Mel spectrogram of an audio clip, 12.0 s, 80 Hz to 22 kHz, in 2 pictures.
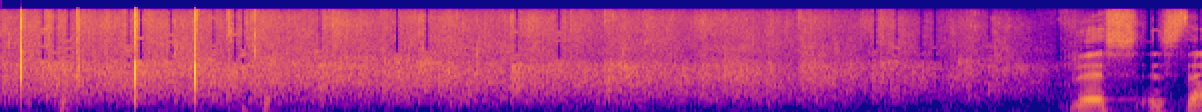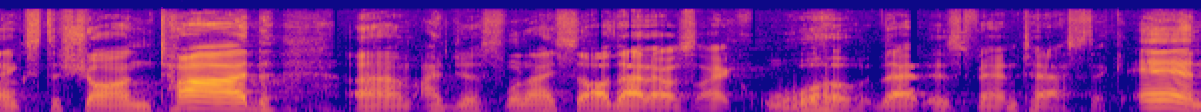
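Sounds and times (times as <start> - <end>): audience applauding: 0.0 - 5.3.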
